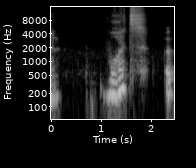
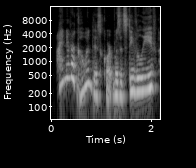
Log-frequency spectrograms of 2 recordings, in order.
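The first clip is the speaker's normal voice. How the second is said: usual speaking voice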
